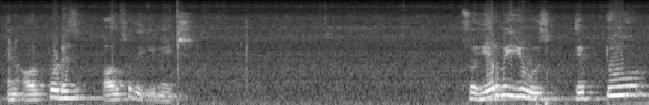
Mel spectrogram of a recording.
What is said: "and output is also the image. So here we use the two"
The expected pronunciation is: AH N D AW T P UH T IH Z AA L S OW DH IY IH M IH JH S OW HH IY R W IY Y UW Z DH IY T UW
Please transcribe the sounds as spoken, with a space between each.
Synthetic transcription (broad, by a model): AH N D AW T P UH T IH Z AA L S OW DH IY IH M IH JH S OW HH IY R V IY Y UW Z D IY T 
